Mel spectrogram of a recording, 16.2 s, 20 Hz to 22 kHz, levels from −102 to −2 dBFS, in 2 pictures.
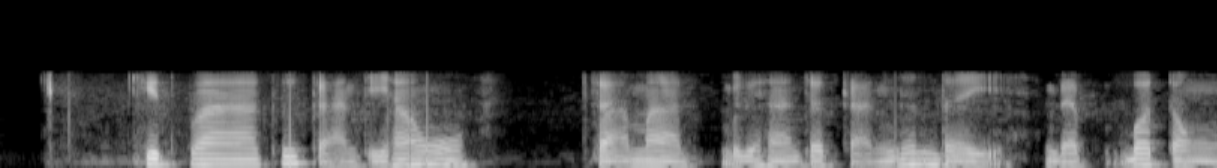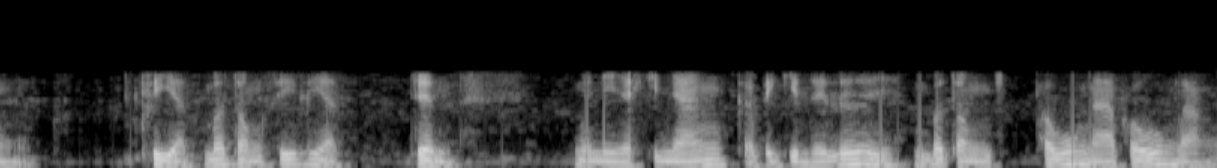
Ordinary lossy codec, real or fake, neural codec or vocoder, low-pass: AAC, 32 kbps; real; none; 3.6 kHz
